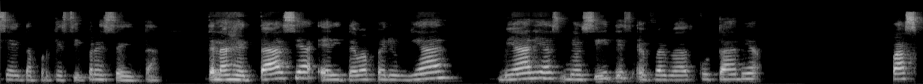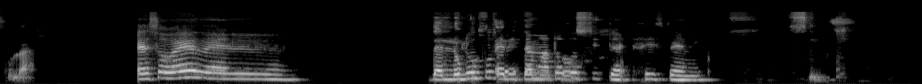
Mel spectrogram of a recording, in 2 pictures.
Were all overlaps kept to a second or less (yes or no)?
no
